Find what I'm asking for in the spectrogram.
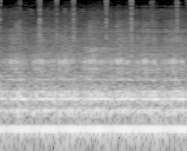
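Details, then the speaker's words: Three-phase induction motor given phase and neutral via parallel testing board during spark-method winding terminal identification. Steady low mains hum with buzzy vibration and faint light ticking; sparking seen; normal motor hum. "यह हमारा parallel testing board है इसमें मैंने इसको लगाया इसमें आपको vibration सुनाई दे रही होगी ठीक है"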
